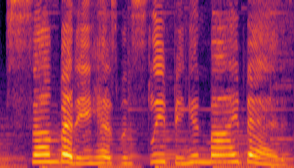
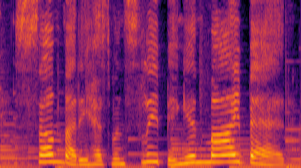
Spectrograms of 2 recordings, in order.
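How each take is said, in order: First: A loud, shrill, little voice is used. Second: A medium-sized, grumbling voice is used.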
